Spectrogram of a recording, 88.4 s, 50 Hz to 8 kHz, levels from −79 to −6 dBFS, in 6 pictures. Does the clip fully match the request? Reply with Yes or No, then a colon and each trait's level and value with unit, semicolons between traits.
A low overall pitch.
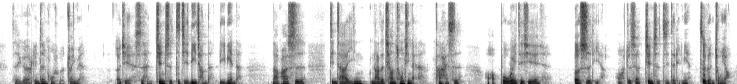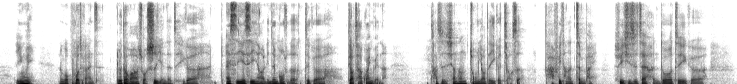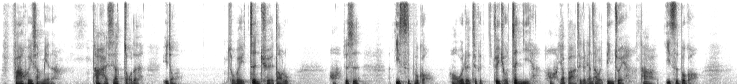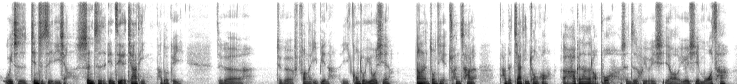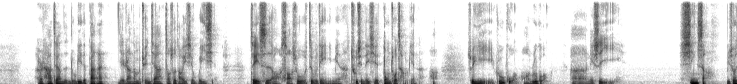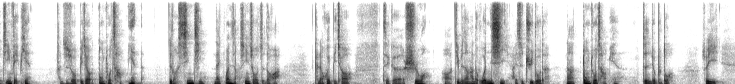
Yes: low, 100 Hz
